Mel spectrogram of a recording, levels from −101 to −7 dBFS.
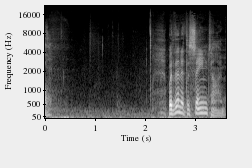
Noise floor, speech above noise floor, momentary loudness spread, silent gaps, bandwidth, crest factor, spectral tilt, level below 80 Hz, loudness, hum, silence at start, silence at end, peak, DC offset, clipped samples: -50 dBFS; 28 dB; 17 LU; none; 13.5 kHz; 22 dB; -5.5 dB/octave; -50 dBFS; -23 LUFS; none; 0 s; 0 s; -6 dBFS; under 0.1%; under 0.1%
